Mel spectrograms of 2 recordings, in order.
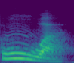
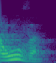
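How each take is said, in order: First: The middle consonant sounds like a w. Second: The middle consonant sounds like a v. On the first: This is how a Roman said it. "Ele falava ua" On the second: This is the later, modern pronunciation. "para uva"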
